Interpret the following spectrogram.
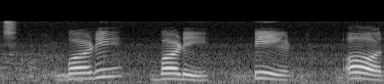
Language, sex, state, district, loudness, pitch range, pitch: Hindi, female, Bihar, West Champaran, -16 LUFS, 215-280 Hz, 255 Hz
